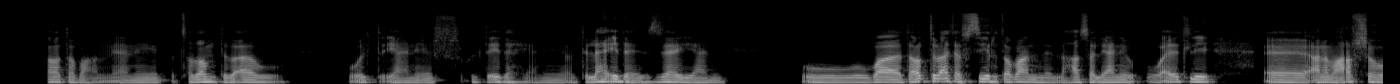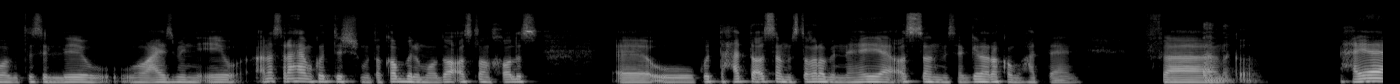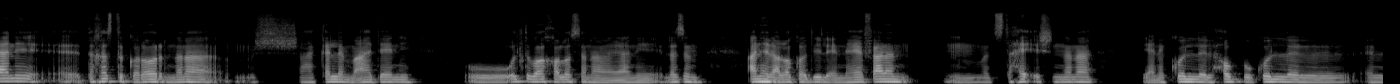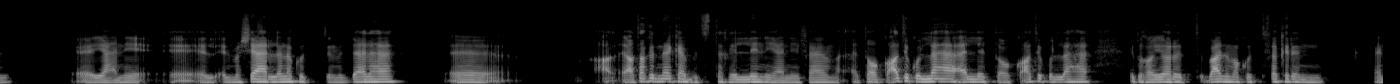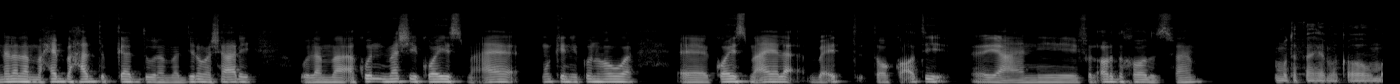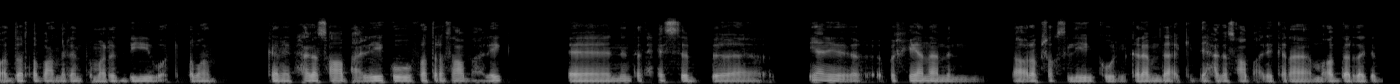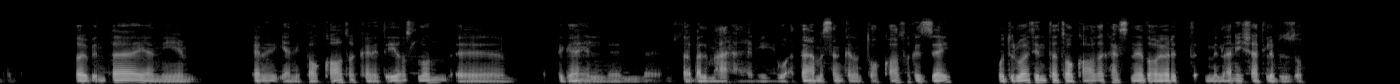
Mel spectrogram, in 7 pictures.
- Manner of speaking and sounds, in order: other background noise; tapping
- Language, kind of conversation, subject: Arabic, advice, إزاي أتعلم أتقبل نهاية العلاقة وأظبط توقعاتي للمستقبل؟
